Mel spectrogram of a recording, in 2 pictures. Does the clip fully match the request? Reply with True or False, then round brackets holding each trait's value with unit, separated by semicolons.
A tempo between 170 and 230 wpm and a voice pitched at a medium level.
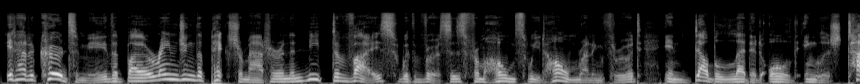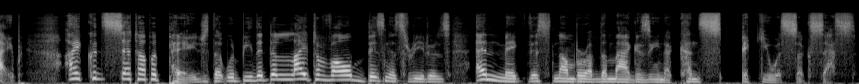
True (190 wpm; 145 Hz)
